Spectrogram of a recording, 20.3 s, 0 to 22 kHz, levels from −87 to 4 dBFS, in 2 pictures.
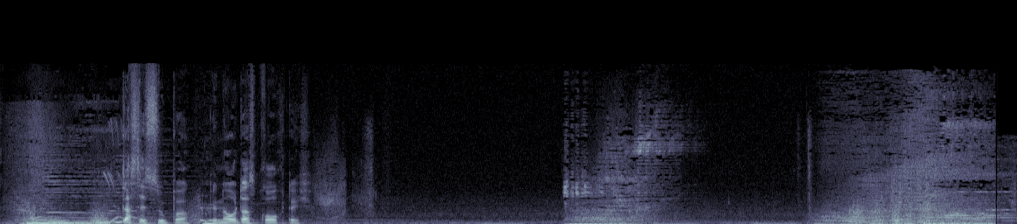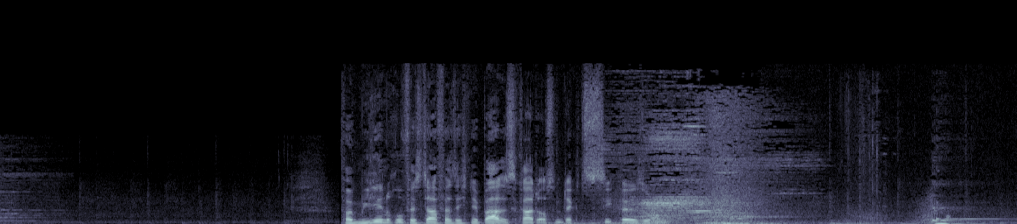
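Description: At 9.95 s a 20 ms gap, after which the sound goes boxy, quieter by around 10 dB, with nothing above 8.6 kHz and a faint new noise floor, until 13.58 s. This is likely an input switched to a poorer device, with a narrower band and its own tone.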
